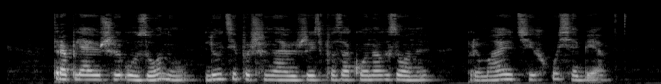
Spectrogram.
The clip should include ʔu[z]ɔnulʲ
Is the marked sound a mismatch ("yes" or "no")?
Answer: no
